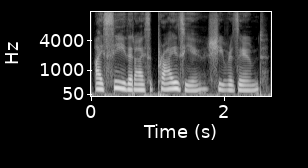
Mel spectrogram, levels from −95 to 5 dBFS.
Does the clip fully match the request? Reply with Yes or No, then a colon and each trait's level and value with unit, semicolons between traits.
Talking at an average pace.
Yes: average, 180 wpm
